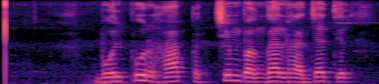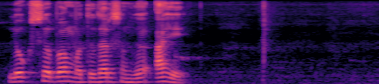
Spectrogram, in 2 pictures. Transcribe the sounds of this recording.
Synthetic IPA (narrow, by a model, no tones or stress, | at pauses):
bolpuːɾɦapətːɕimbəŋɡalɾad͡ʑjat̪iːl | loksəbʱamət̪d̪aɾsəŋɡʱəʔaɦe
